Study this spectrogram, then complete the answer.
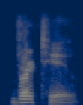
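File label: "vertu", American English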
